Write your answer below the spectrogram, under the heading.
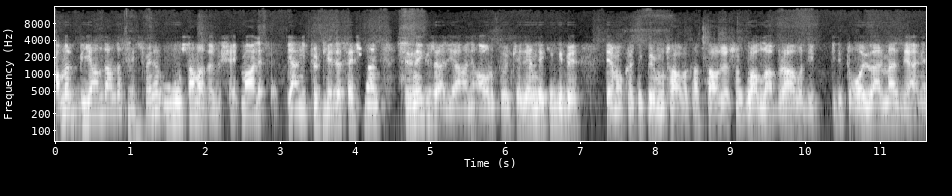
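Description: A man speaks at a medium pitch and a fairly quick pace. His intonation is lively. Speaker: political scientist. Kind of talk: interview. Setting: remote call. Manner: hesitant, many fillers. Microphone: connection dropped.

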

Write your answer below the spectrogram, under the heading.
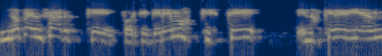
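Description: A woman's lively intonation at a fairly slow pace. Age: 40s. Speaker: lingerie brand founder. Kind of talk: interview.

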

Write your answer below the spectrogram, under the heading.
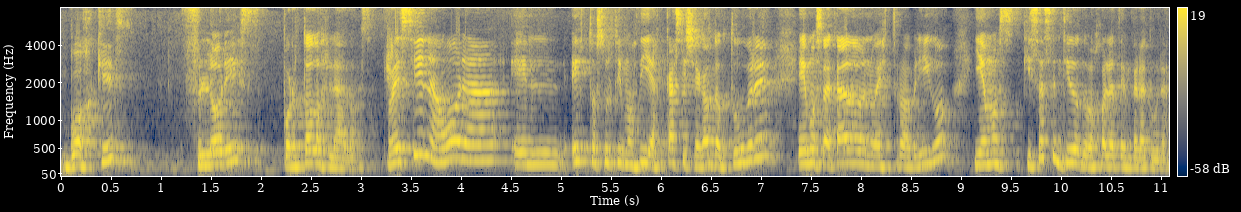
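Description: Over noticeable background noise and audible room echo, a woman talks at a moderate pace with fairly high pitch, lively intonation and very even loudness. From Argentina. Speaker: travel blogger. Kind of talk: interview.

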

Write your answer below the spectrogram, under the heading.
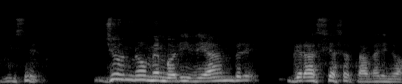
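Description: The voice has a dark, mellow tone and lively intonation, delivered at a very slow pace. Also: man. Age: 80s+. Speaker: author. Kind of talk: interview.

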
